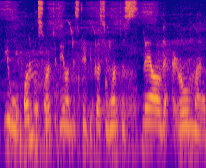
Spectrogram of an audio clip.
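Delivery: usual speaking voice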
